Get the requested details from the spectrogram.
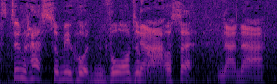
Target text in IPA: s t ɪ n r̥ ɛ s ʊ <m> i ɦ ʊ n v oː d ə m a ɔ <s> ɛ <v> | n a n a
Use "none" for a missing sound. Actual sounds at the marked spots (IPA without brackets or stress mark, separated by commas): m, s, none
